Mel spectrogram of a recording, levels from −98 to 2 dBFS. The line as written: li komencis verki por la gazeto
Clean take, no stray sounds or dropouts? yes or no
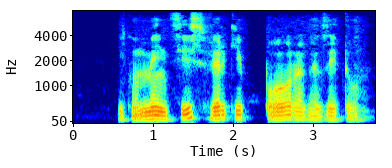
yes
